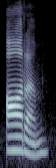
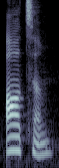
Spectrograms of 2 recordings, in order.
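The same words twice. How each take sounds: First: The middle t is a soft flapped sound. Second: The middle t is a crisp, clear t. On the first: "미국식 발음으로 T에 살짝 버터를 발라서" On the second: "먼저 또박또박 발음해 볼게요. T를 굴리지 않고"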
